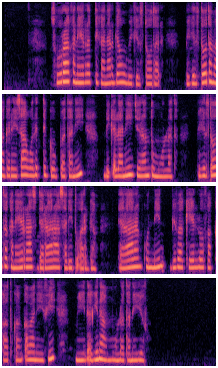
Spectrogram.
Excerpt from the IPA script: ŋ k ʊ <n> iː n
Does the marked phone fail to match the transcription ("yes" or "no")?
yes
